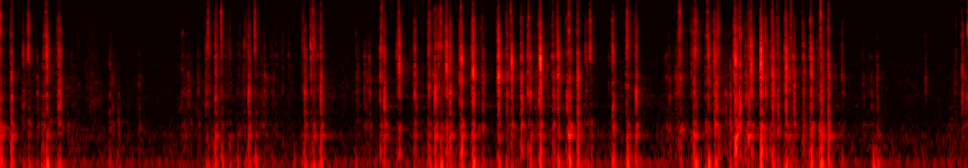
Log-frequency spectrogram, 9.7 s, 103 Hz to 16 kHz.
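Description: Both hands type with their fingertips on a backlit compact Magicforce 68 mechanical keyboard, which has round typewriter-style plastic keycaps on a solid silver metal frame. Bright, sharp key clicks come in uneven bursts of quick keystrokes separated by short pauses. Each click dies away almost instantly, with little low end.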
